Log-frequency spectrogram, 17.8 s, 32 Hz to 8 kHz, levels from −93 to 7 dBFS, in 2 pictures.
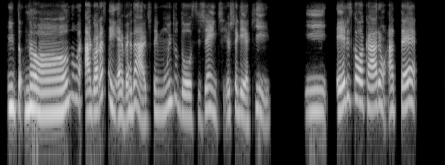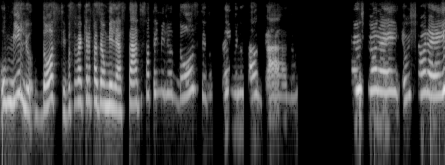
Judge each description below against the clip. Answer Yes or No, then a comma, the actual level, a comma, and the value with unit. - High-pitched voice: Yes, very high, 250 Hz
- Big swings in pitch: Yes, wide, 8.3 semitones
